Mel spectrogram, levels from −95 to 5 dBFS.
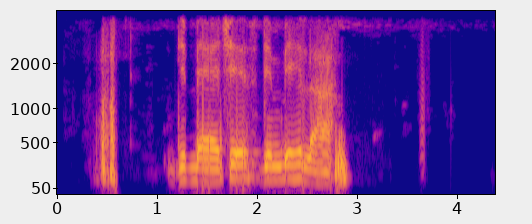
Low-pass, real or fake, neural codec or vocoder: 3.6 kHz; real; none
